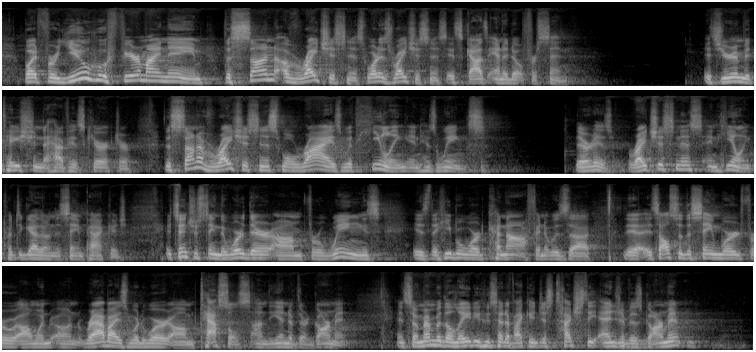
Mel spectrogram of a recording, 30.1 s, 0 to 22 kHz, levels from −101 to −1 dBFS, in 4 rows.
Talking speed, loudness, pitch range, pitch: 205 wpm, -39 LUFS, 120-150 Hz, 130 Hz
